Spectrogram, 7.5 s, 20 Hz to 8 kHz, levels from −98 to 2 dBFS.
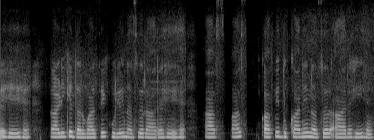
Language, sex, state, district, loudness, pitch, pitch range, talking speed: Hindi, female, Maharashtra, Nagpur, -35 LUFS, 215 Hz, 205-225 Hz, 145 wpm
